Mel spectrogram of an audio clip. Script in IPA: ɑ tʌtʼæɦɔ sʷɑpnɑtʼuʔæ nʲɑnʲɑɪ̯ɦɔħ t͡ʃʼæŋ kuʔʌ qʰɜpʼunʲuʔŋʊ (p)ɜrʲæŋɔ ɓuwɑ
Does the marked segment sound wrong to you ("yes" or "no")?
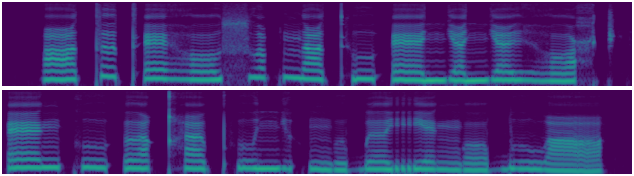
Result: yes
